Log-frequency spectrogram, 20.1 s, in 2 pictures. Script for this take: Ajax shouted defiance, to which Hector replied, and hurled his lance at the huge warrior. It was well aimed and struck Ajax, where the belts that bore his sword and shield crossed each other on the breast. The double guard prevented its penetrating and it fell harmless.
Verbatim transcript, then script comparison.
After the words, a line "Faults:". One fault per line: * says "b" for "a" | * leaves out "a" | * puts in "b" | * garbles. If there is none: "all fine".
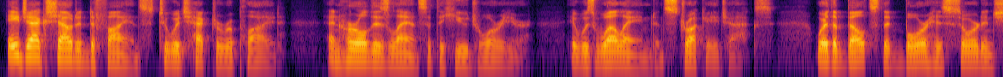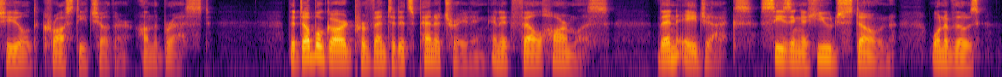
Ajax shouted defiance, to which Hector replied, and hurled his lance at the huge warrior. It was well aimed and struck Ajax, where the belts that bore his sword and shield crossed each other on the breast. The double guard prevented its penetrating and it fell harmless. Then Ajax, seizing a huge stone, one of those
Faults:
* puts in "Then Ajax seizing a huge stone one of those"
